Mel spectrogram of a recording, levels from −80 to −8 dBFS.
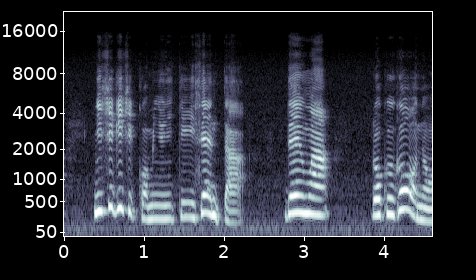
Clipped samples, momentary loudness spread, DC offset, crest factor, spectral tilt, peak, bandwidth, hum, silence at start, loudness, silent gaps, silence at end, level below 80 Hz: under 0.1%; 10 LU; under 0.1%; 14 dB; -4.5 dB/octave; 0 dBFS; 12 kHz; none; 0.4 s; -13 LUFS; none; 0 s; -50 dBFS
